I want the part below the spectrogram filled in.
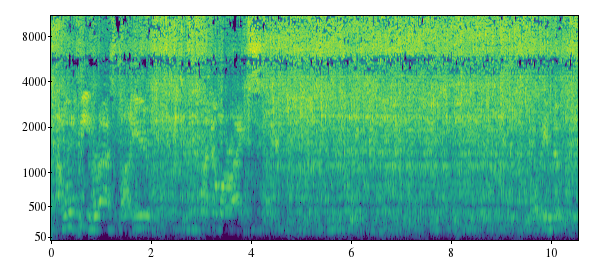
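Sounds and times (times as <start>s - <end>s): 
toilet flushing with splashing water: 0.0s - 10.5s
speech: 0.2s - 5.4s, 9.8s - 10.5s.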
